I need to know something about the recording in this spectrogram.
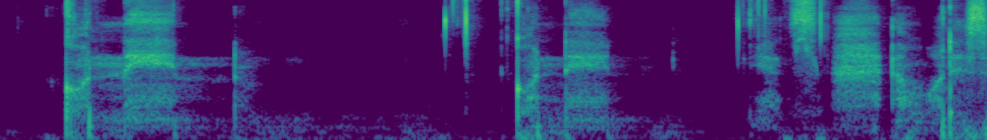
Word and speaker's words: konijn: So what's this pronounced? Konijn.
